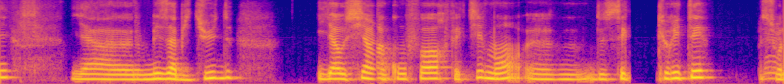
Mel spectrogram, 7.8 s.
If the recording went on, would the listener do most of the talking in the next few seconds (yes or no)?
no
